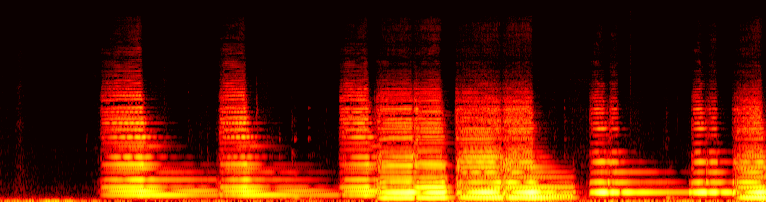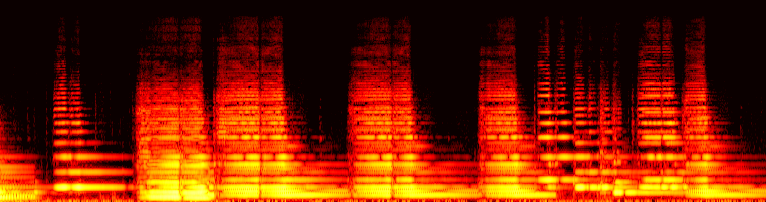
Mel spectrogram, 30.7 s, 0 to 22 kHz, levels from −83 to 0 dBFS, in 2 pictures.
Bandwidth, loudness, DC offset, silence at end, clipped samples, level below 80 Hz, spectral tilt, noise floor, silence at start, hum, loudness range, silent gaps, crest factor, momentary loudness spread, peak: 6.2 kHz; -18 LUFS; under 0.1%; 0 s; under 0.1%; -44 dBFS; -9 dB/octave; -43 dBFS; 0 s; none; 8 LU; none; 18 dB; 17 LU; 0 dBFS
